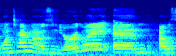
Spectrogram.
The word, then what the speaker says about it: Uruguay: It is pronounced Uruguay.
